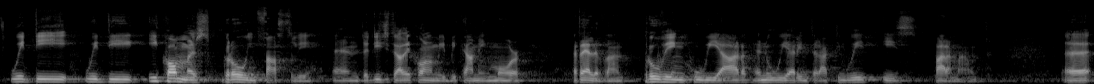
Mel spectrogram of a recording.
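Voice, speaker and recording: A man with an Italian accent giving a conference presentation in English as an executive, speaking haltingly and repeating words. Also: sits low.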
